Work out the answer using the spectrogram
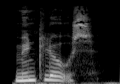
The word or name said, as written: møntlås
